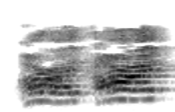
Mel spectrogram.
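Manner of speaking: loud, high cheer; excited cheer. Real, not acted. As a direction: cheer the play. Cheering a play.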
